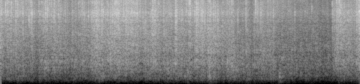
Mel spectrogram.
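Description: Packing paper rustling and crumpling as parts are unwrapped, a continuous crackle that eases off about four seconds in and picks up again near the end.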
